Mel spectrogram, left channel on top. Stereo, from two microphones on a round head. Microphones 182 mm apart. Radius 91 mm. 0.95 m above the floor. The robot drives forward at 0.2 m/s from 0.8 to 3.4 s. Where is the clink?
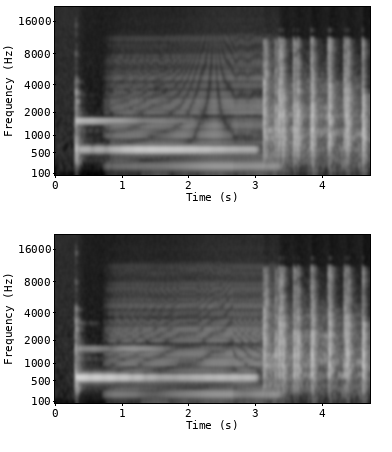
10° right (ahead or behind), 1.4 m; by 3.0 s 5° right (ahead or behind), 1.8 m.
